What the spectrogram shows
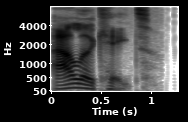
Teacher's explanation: Notice how the a at the end is a long a sound like in late.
